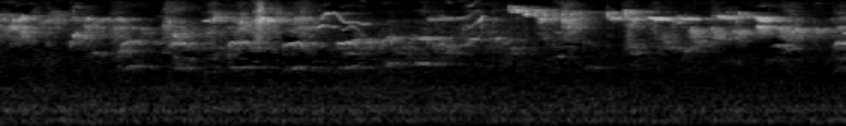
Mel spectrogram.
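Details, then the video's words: Bird song played at early morning to prompt caged birds to sing, from Tan Phu, Dong Nai, Vietnam: dense high twittering and chirping from several birds overlapping continuously, with short whistled slurs. "Bật Tiếng Chim Này Lên Vào Sáng Sớm Chim Của Bạn Sẽ Hót Ngay"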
